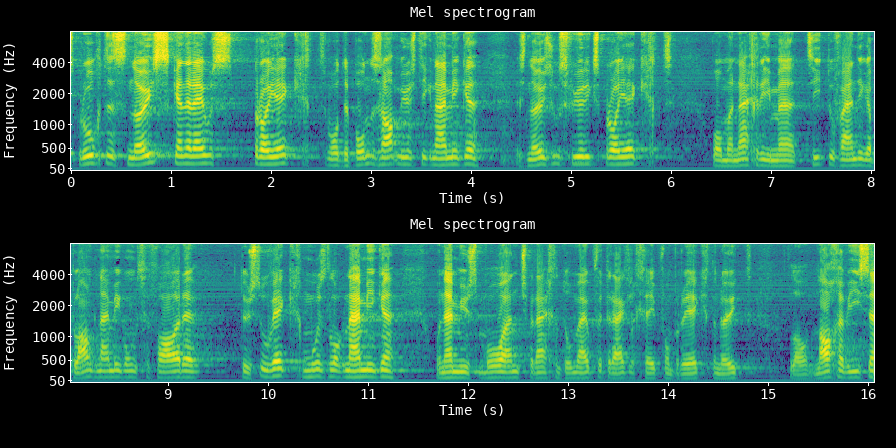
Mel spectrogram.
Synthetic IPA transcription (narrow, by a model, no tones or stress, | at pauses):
sb̥ɾuːχtəsnœʏsɡ̥enəɾɛlsprɔjɛkʰχtʋodəɾbʊndəsɾɑːtmyəst̪iɡ̥næmiɡəəsnœʏsuːsfyːɾiksprɔjɛkχt | ʋomənæχəɾimət͡sit̪ːuːfʋændiɡəplɑːnknæmiɡʊŋsfəɾfɑːɾə | d̥øɾsuvɛkχmuəslɔɡnæmiɡə | ʊnæmyəsməoɛntʃpɾæχːən̩dʊnʋælpfətɾɛːɡlɪχkʰɛɪtfɔmprɔjɛkχt̪nœʏt | lɔ̰ːnɑːχəʋiːsə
